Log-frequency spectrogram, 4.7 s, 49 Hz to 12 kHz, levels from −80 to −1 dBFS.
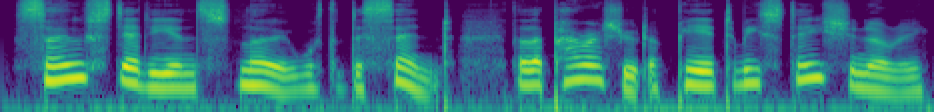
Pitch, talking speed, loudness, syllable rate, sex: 185 Hz, 180 wpm, -17 LUFS, 5.7 syllables/s, female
